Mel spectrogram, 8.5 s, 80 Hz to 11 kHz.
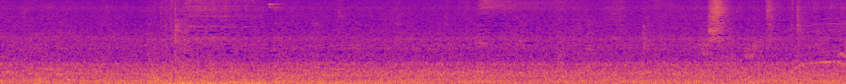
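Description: Scania N320 city bus's diesel engine running with a steady low drone, heard inside the bus as it drives slowly. A few short hissing sounds come through, the sharpest about seven seconds in.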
